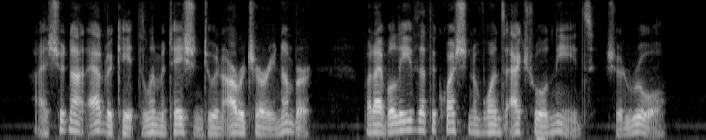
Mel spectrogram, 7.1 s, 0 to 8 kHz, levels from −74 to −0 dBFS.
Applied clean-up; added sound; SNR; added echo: none; none; none; none.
